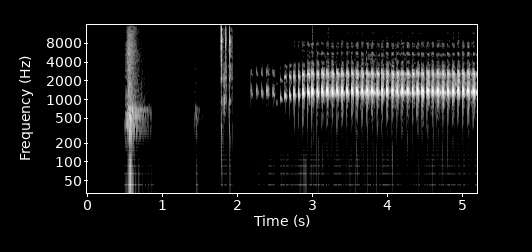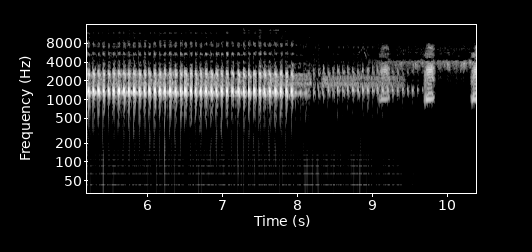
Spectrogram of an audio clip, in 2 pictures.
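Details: Frog calling at night: after a few clicks, a steady, fast pulsed trill of even pitch runs unbroken for about five seconds, then breaks into faltering, higher notes.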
